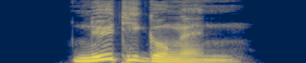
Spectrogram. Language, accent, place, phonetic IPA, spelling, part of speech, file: German, Germany, Berlin, [ˈnøːtɪɡʊŋən], Nötigungen, noun, De-Nötigungen.ogg
- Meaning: plural of Nötigung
